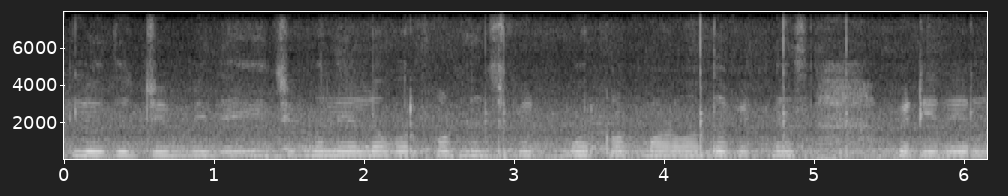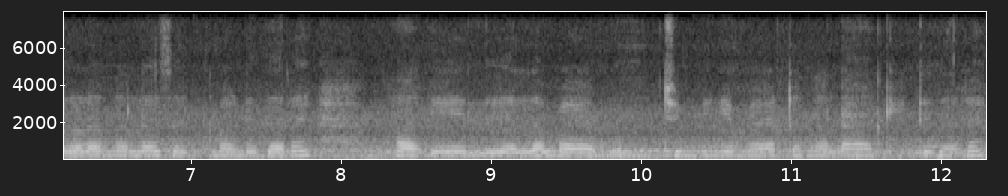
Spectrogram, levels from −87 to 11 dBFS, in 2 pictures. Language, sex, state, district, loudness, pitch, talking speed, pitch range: Kannada, female, Karnataka, Chamarajanagar, -16 LUFS, 230 Hz, 100 wpm, 220-235 Hz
